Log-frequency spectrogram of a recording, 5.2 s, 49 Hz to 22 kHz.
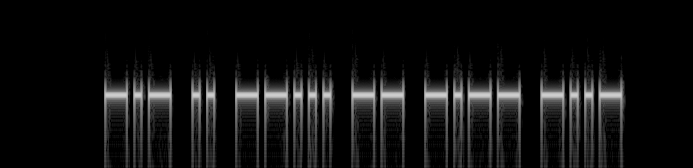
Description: Morse code, heard as a keyed tone, about 23 wpm, 700 Hz. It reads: KI7MYX
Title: USA Call Signs - 6 Characters - 2x Character Spacing - 22wpm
